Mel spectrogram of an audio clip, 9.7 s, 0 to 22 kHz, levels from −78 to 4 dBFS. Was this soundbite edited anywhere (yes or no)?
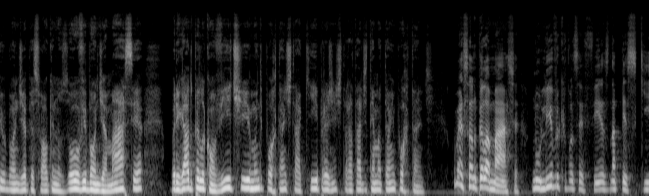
no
